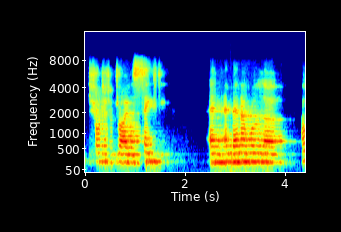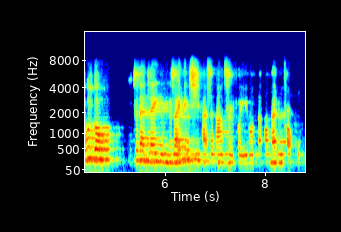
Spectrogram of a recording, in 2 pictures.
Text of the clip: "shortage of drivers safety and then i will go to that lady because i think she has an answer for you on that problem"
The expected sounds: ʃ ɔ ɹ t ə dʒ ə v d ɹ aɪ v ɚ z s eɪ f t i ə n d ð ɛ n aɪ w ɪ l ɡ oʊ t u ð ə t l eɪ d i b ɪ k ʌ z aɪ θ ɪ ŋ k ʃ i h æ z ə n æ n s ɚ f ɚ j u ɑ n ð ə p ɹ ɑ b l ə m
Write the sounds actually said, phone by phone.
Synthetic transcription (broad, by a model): ʃ ɔ ɹ t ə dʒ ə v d ɹ aɪ v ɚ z s eɪ f t i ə n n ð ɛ n aɪ w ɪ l ɡ oʊ t u ð ə t l eɪ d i b ɪ k ʌ z aɪ θ ɪ ŋ k ʃ i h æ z ə n æ n s ɚ f ɚ j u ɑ n ð ə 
